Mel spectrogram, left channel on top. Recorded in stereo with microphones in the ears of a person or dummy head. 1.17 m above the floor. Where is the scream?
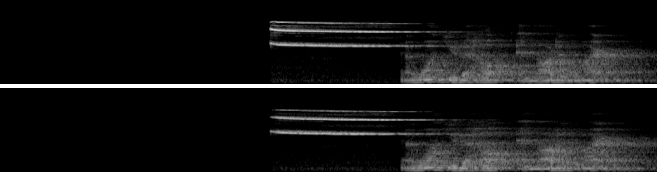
85° left, 0.5 m; by 3.9 s 10° left (ahead or behind), 1.4 m.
